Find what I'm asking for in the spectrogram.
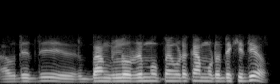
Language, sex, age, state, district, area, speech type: Odia, male, 45-60, Odisha, Angul, rural, conversation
